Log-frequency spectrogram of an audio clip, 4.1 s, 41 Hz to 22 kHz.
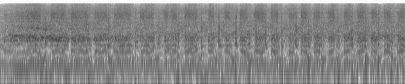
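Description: A McLaren race car in Need for Speed Heat, running near 400 km/h, drones past with a steady, pulsing engine roar and a tyre squeal running through it. The sound stays loud and close throughout.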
